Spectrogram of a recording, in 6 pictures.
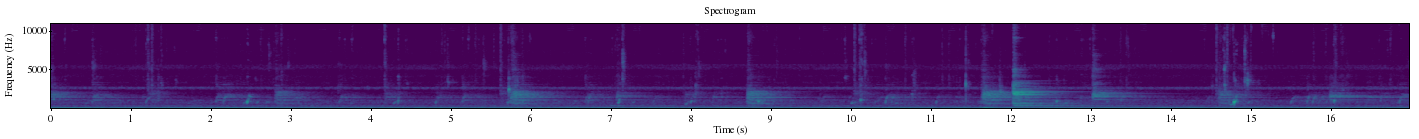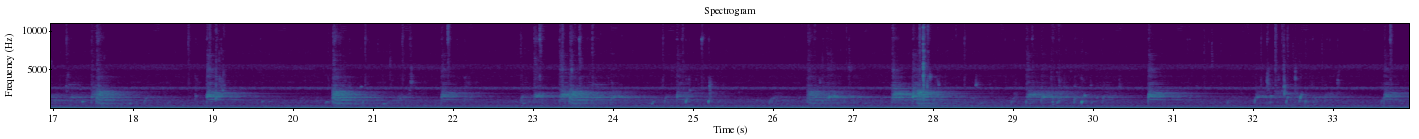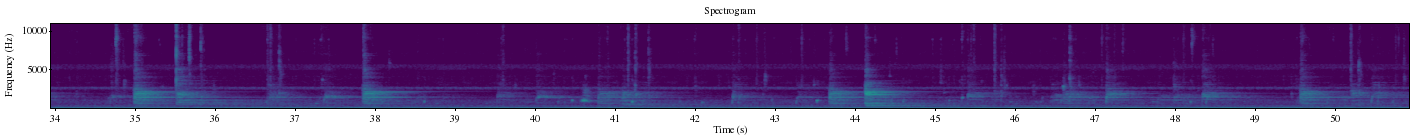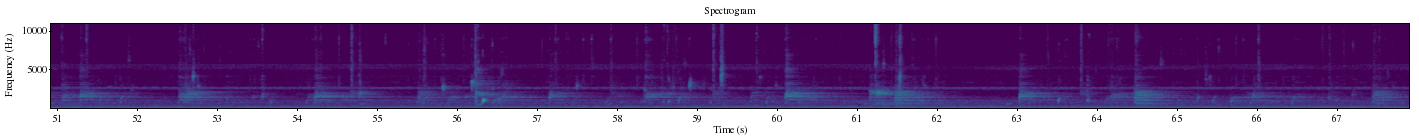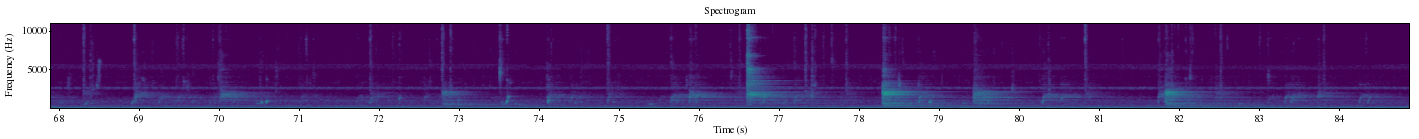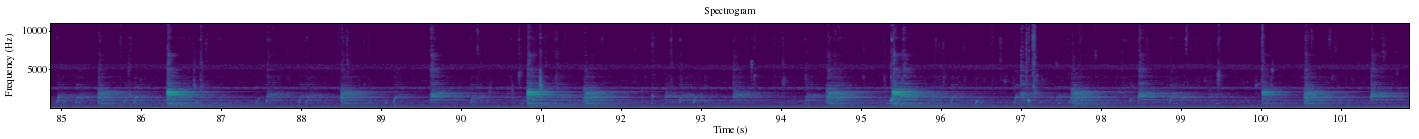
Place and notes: Grill covered drain...light autumn rain...
강원도, 대한민국, October 2021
